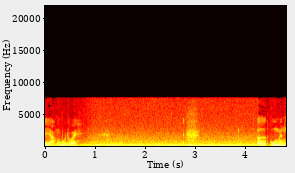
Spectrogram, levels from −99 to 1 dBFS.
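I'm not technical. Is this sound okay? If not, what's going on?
No. There is gain pumping throughout the clip: the loud and soft parts end up closer in level than they should be. The likely cause is the input level being set far too high, so an automatic limiter keeps yanking the volume down and back up, which squashes the speech.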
